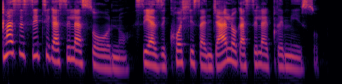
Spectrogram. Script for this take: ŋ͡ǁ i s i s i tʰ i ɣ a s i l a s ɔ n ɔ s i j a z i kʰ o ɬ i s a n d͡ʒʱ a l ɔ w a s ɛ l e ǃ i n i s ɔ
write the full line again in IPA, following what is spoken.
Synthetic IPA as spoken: ŋ͡ǁ a s i s i tʰ i ɣ a s i l a s ɔ n ɔ s i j a z i kʰ o ɬ i s a n d͡ʒʱ a l ɔ ɣ a s i l a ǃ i n iː s ɔ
